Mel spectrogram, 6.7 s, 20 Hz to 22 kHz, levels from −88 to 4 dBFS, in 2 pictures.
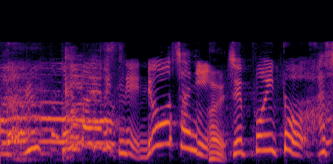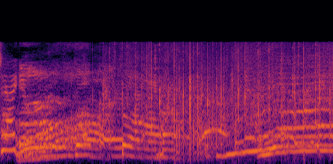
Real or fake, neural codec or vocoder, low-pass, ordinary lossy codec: fake; codec, 16 kHz, 4 kbps, X-Codec, HuBERT features, trained on balanced general audio; none; none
